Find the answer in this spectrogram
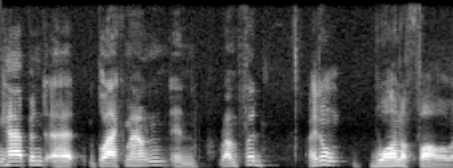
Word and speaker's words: Rumford: I said Rumford because that's the Mainer in me, but it's Rumford. I don't think anyone says Rumford. I say Rumford. Rumford. I don't say Rumford. I say Rumford. You pronounce the R and the D.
